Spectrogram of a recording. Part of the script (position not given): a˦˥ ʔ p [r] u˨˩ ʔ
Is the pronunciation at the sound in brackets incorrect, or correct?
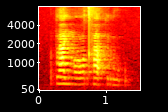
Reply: correct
